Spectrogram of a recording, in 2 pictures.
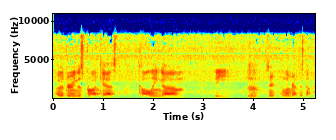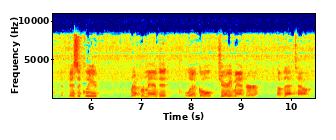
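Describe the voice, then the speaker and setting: A man playing an apologetic small-town broadcaster in improvised comic radio banter, halting and over-formal on a studio mic. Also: on the low side, fairly bright tone, a little hiss or hum, close to an everyday voice, low-quality recording. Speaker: co-host of a fictional small-town news show.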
